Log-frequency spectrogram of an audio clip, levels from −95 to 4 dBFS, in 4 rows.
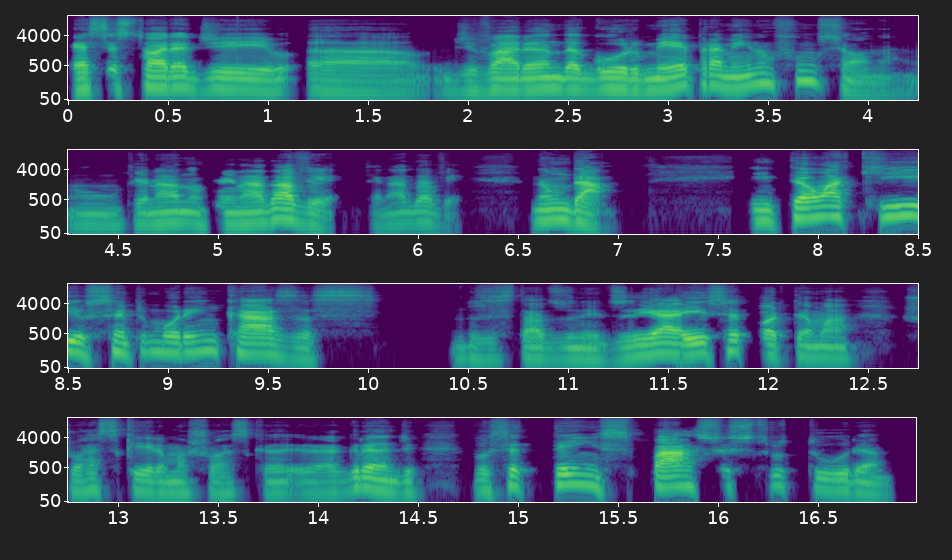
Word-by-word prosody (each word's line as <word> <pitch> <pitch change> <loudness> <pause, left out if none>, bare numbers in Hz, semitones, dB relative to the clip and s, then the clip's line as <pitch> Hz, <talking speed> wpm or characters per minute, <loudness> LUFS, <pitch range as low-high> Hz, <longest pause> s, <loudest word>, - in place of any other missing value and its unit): Essa 105 0 +1
história 120 -1 +5
de, 105 -2 -1 0.2
hã, 90 -3 -5
de 95 -1 -13
varanda 105 +2 +3
gourmet 105 +3 +1
pra 135 -1 0
mim 115 +2 -1
não 150 +2 -4
funciona, 85 - -8
não 90 +1 -13
tem 100 +2 -7
na 105 +2 -1
não 105 -4 -6
tem 100 - -6
nada 110 +7 +4
a - - +8
ver, 100 -6 -6
tem 90 - -20
nada 105 +3 -7
a - - -3
ver, 100 - -17 0.3
não 125 +2 -1
dá. 120 - +4 0.7
Então, 145 +5 +3
aqui 160 +1 +2
eu 140 - +2
sempre 145 -1 -3
morei 140 -1 -1
em 155 0 -6
casas, 125 - +2 0.3
nos 100 -2 -14
Estados 90 +1 -7
Unidos, 90 0 -8
e 115 +4 -1
aí, 130 -1 +7
você 155 +4 -2
pode 125 -6 -2
ter 115 - -4
uma 105 -2 -5 0.3
churrasqueira, 105 -2 -6
uma 95 0 -7
churrasq 90 0 -11 0.4
grande, 110 -7 0 0.3
você 110 +7 -4
tem 160 +1 -2
espaço, 135 - +5
estrutura 110 - -7
110 Hz, 175 wpm, -24 LUFS, 95-130 Hz, 0.7 s, a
